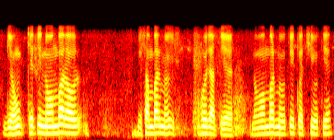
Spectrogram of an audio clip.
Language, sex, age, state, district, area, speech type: Hindi, male, 60+, Uttar Pradesh, Mau, urban, conversation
